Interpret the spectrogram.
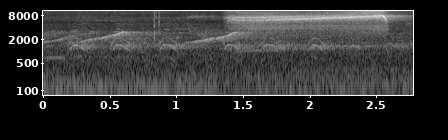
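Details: Barred owl owlet, fed by its mother at Devil's Den Campground, 7am; rising whistled notes from other birds come first, then a loud, harsh, hissing screech building over about a second to an abrupt end.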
